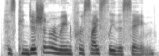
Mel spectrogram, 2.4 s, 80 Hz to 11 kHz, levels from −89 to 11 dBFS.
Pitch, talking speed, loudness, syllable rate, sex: 225 Hz, 150 wpm, -17 LUFS, 5.7 syllables/s, female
